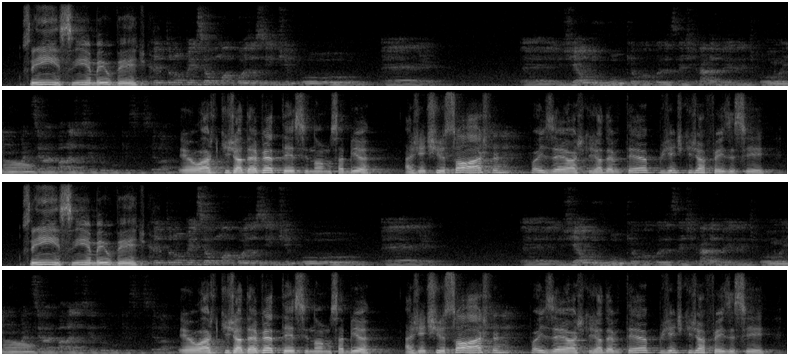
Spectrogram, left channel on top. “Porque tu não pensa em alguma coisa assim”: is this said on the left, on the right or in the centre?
Left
